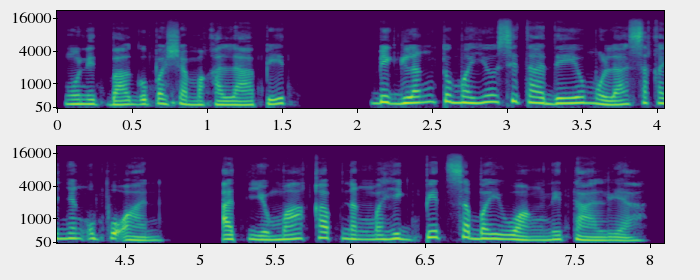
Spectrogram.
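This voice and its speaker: A woman reads a dramatic story as narrator. Her voice is low and mellow, and the recording is dry, with no room sound. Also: animated, normal speed, dry recording.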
